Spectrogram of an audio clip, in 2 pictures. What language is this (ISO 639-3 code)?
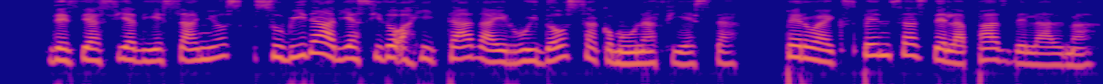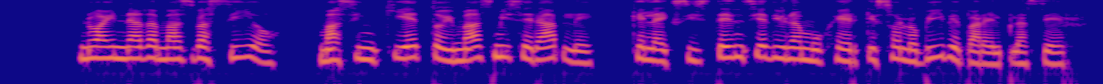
spa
